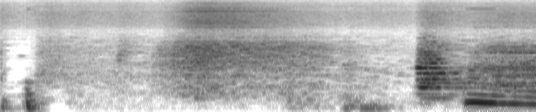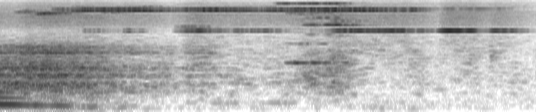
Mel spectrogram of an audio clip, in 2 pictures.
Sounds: Sigh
